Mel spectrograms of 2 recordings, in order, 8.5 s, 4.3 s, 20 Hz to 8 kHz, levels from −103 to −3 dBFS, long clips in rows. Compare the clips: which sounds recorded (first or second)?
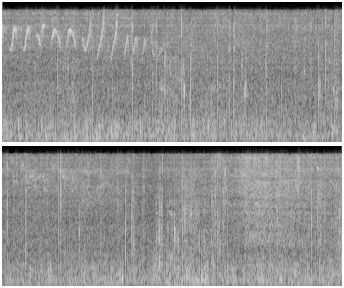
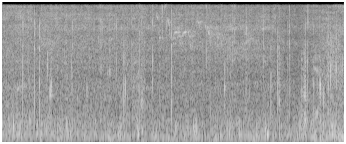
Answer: second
